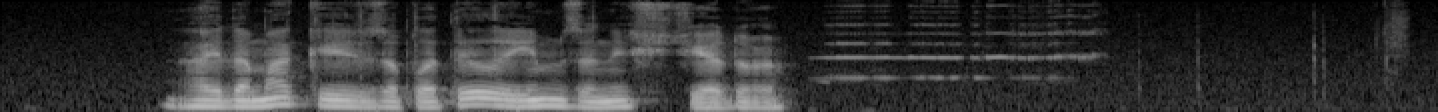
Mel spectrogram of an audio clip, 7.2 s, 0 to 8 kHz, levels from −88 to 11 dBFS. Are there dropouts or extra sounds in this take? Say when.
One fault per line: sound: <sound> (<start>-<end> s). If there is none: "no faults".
sound: squeak (4.0-5.6 s)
